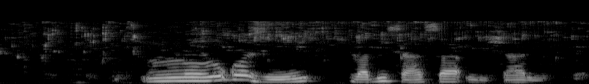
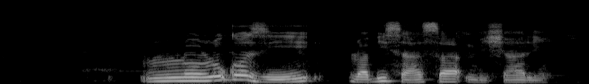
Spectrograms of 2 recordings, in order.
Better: second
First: noise reduction (classical method log-MMSE)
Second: none

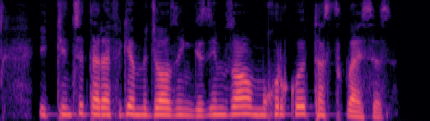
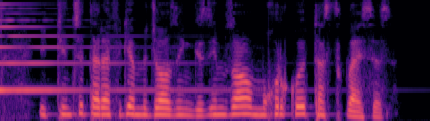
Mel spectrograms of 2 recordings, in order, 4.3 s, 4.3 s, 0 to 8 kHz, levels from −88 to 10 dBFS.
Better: first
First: none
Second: background sound (Keyboard (musical)); 12 dB below the speech

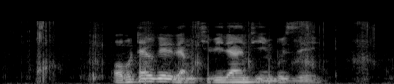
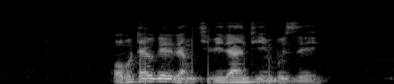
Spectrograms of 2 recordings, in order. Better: second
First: background sound (Chewing, mastication); 19 dB below the speech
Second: none

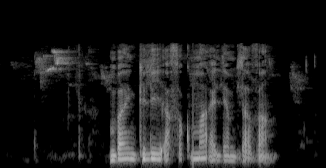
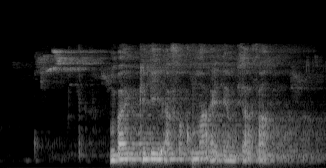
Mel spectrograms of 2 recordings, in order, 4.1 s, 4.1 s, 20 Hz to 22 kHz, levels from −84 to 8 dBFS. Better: first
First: none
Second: room echo; dies away in 2 s

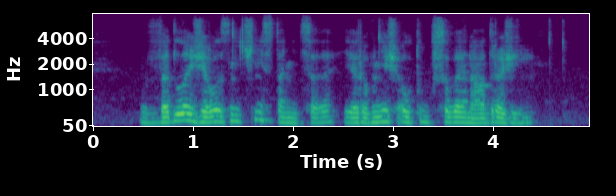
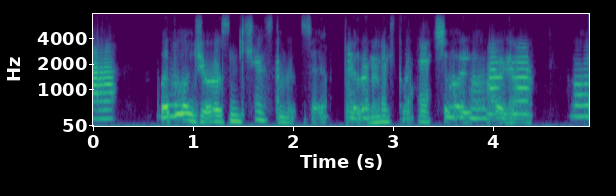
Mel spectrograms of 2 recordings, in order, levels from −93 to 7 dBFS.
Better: first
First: none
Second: noise reduction (neural diffusion model UNIVERSE++)

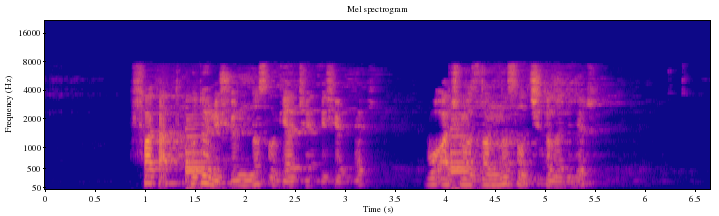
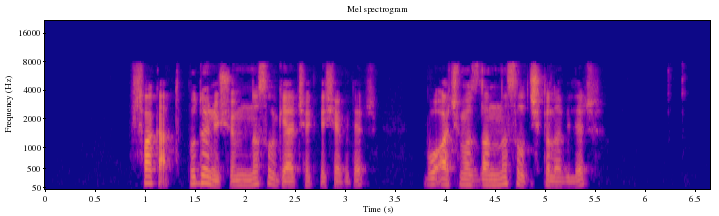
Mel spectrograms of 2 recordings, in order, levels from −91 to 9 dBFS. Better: second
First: noise reduction (classical method WPE with log-MMSE)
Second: none

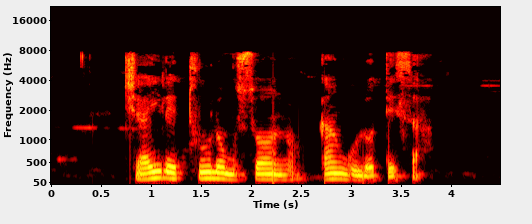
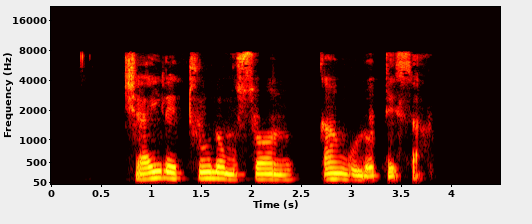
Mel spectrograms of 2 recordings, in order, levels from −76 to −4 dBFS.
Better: first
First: none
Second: noise reduction (neural mask model Resemble Enhance denoiser)

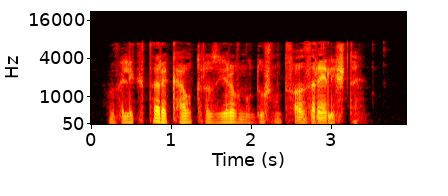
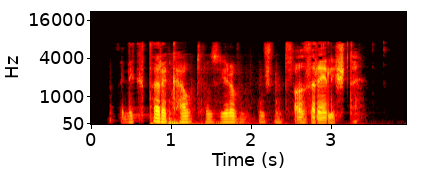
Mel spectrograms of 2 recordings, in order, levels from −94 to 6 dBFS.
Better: first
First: none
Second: noise reduction (neural mask model DeepFilterNet 3)

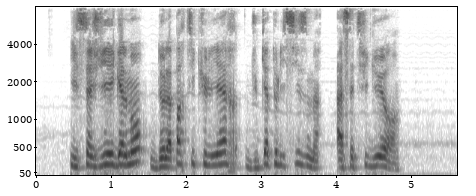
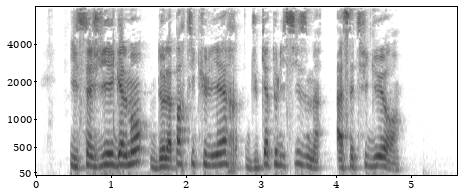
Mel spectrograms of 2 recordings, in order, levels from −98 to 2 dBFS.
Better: second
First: noise reduction (neural separator model SepFormer DNS4)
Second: none

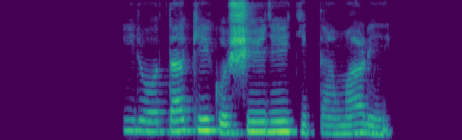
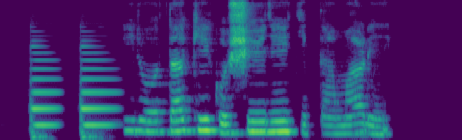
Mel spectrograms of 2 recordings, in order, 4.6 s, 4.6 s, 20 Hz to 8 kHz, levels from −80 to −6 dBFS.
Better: first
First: none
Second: noise reduction (classical method Wiener filter)

